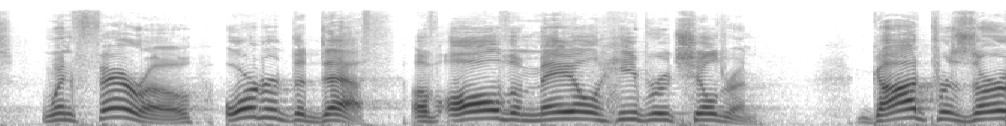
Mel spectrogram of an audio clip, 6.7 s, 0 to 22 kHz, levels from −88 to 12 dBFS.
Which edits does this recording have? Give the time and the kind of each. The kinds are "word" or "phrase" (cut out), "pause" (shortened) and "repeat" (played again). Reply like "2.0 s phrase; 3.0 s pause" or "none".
2.7 s pause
